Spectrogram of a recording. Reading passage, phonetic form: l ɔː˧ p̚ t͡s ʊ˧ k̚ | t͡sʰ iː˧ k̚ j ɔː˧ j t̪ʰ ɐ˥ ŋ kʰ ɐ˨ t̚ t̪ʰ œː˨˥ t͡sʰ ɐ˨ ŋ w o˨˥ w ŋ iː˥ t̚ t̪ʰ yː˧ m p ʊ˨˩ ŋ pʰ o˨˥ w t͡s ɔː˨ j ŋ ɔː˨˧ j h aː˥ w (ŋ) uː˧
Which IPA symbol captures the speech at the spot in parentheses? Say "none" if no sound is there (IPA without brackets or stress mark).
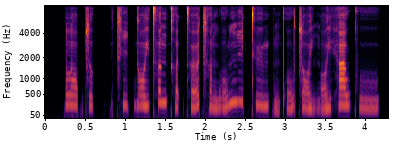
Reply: kʰ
